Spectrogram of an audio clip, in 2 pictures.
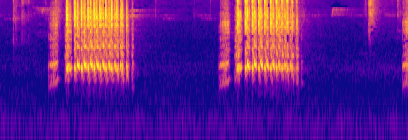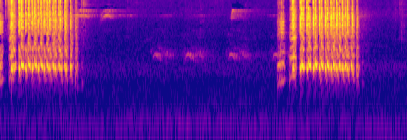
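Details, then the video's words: Two juvenile sandhill cranes, year-round city residents that approached a person, give four loud, rolling, rattly calls, each under a second, about one and a half seconds apart, with faint chirps between. "Two Juvenile Sandhill Cranes"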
